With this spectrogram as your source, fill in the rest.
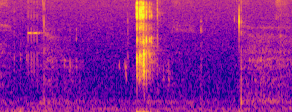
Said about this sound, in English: Let me take a shot so we can talk about it.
